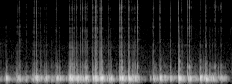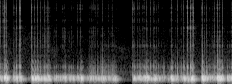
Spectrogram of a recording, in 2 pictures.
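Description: Long dark fingernails scratch the small, hollow, round metal mesh grille of a Blue Yeti Nano microphone. The result is a dense, low, rumbling scrape with quick bursts of sharp clicks and crackles, broken by short pauses.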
